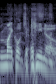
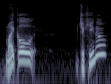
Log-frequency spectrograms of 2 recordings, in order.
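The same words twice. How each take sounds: First: It sounds firm and confident, without hesitation. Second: It sounds unsure, with a questioning rise. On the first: The speaker claims to know the name for sure. The speaker calls it right. "If you say it with more conviction" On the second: The speaker doubts this is the right name. The speaker calls it wrong. "we're going to leave it with a question mark. Like, is that his name?"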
